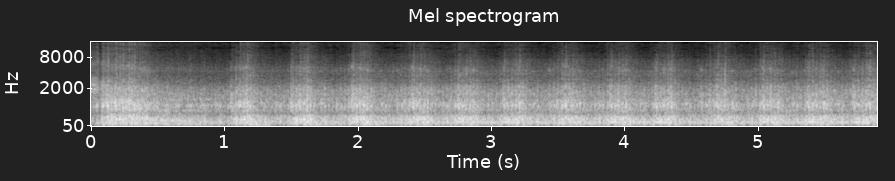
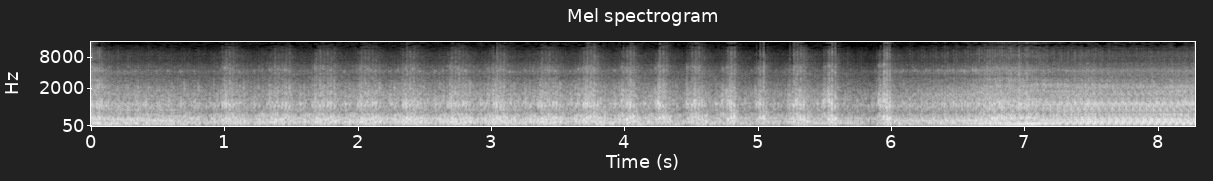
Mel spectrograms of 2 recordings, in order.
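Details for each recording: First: Detroit 8V71 two-stroke V8 diesel, old engine, blowing blue smoke; loud drone pulsing unevenly two to three times a second; feeling exhaust heat per cylinder (cold, heat, heat, cold) shows two dead cylinders. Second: Old Detroit 9.3 L two-stroke diesel, firing every stroke, tops out about 1,800 rpm at full throttle: crisp rapid popping idle climbing into hard screaming rev; normal two-stroke diesel idle and rev.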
